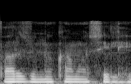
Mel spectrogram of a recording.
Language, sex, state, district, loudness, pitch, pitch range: Marathi, male, Maharashtra, Aurangabad, -13 LUFS, 120 Hz, 115-125 Hz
